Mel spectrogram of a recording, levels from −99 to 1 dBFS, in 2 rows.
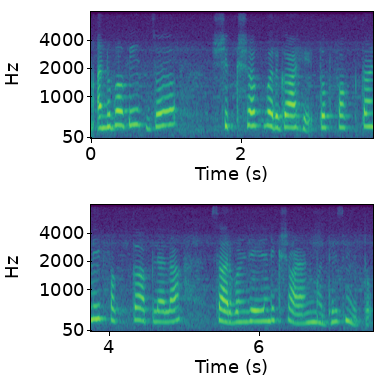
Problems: background sounds at intervals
